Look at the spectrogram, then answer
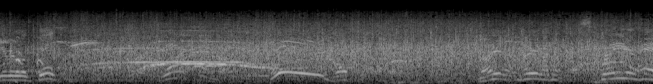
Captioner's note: applause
